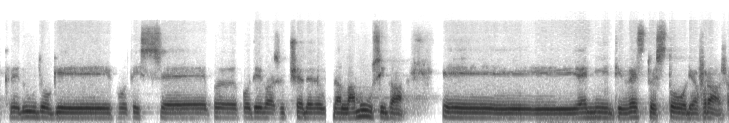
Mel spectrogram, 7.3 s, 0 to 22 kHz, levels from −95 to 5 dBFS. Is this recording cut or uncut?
cut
